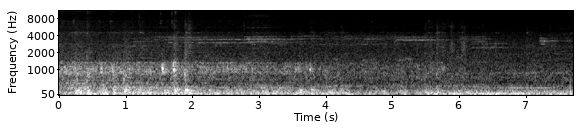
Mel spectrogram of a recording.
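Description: A train rumbles steadily along the tracks, drawing closer.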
